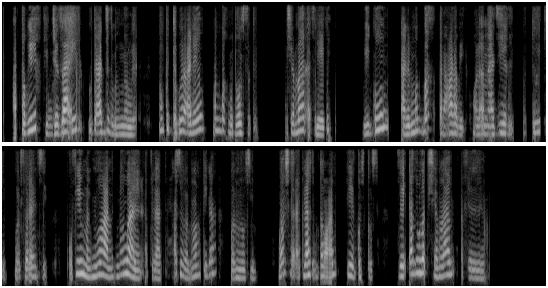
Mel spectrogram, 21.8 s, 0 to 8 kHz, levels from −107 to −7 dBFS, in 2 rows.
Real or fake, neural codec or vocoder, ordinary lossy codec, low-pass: fake; codec, 16 kHz in and 24 kHz out, 0.6 kbps, FireRedTTS-2 codec; none; 7.2 kHz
